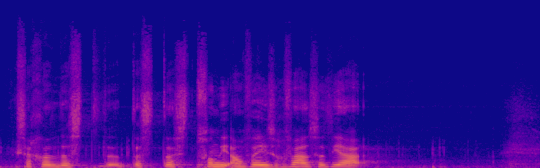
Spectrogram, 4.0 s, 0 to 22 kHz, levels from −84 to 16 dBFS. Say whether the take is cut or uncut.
cut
